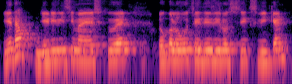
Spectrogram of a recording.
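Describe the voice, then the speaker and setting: A man with a fairly high voice walks through a coding lesson. He explains each step and keeps asking rhetorical questions. The room is echoey, with a faint hiss behind him. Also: little pitch movement, moderate pace. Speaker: programming instructor.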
